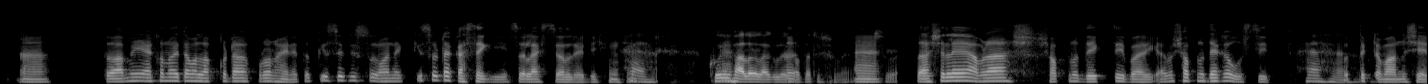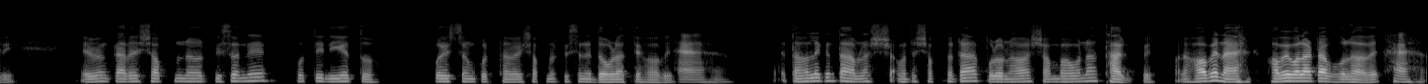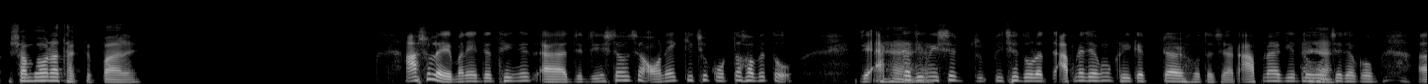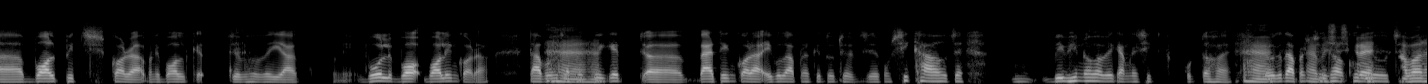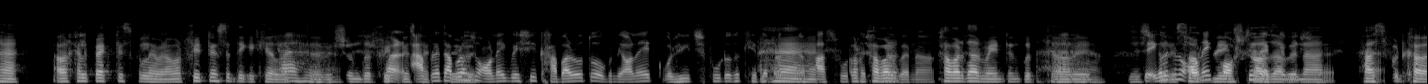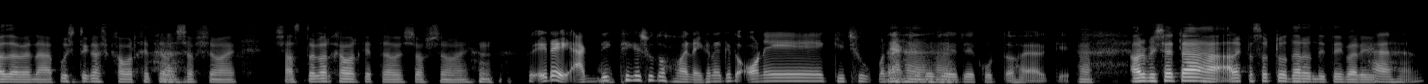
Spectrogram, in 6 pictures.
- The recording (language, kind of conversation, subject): Bengali, unstructured, আপনার ভবিষ্যৎ নিয়ে সবচেয়ে বড় স্বপ্ন কী?
- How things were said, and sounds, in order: other background noise; chuckle; laughing while speaking: "না"; chuckle; drawn out: "অনেক"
